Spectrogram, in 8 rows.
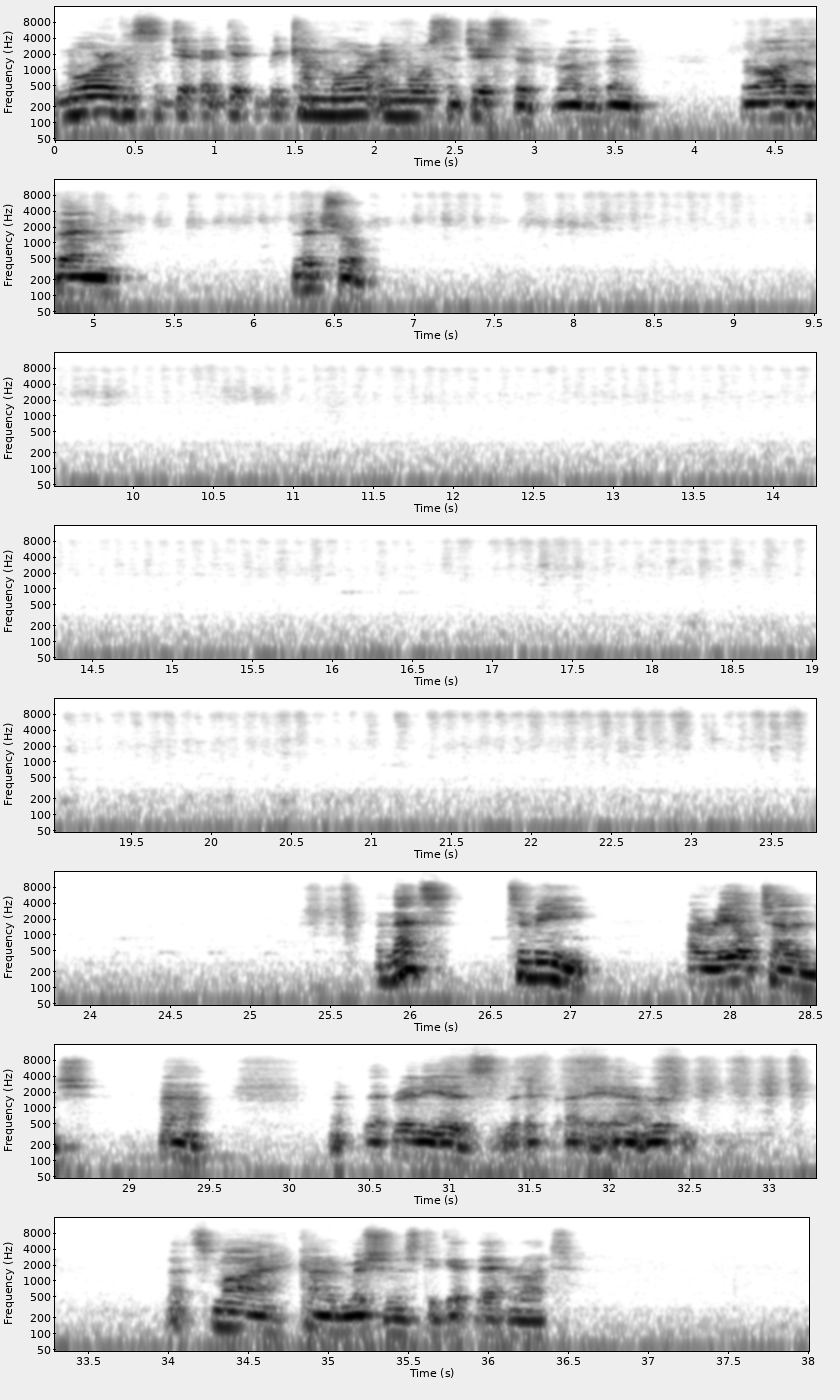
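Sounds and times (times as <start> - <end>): art medium scratching on paper: 4.2 - 23.8, 25.3 - 25.8, 30.7 - 33.3.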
